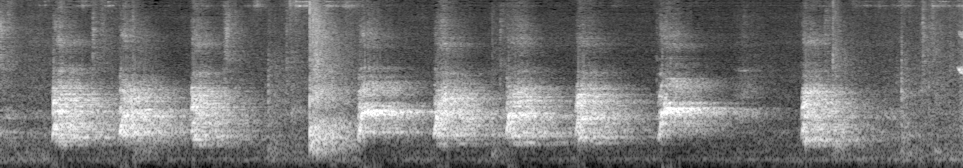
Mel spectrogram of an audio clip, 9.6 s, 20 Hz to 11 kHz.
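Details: German Shepherd Dog named Malachai barking during Schutzhund protection training, February 28th 2010: loud, harsh barks repeated roughly every second in a steady run, each one clipped and forceful, with no other clear sounds.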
